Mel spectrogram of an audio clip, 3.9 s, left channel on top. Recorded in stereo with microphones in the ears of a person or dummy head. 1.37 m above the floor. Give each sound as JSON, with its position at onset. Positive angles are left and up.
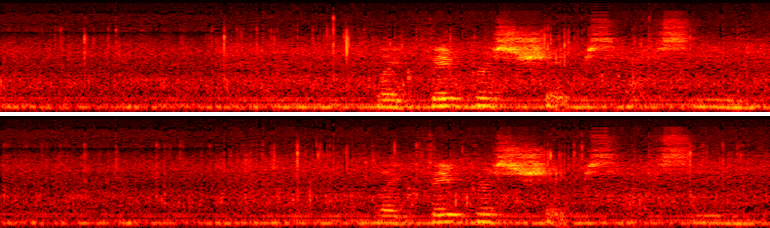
{"t": 1.9, "sound": "a woman speaking", "side_deg": 0, "distance_m": 2.0}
